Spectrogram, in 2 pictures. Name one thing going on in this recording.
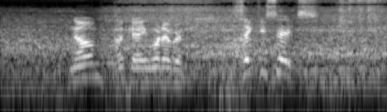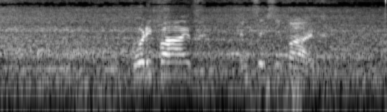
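Train brakes squeal in short, wavering bursts.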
